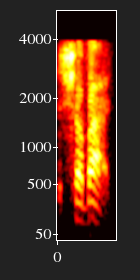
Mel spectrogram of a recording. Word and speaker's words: Shabbat: The Hebrew word for Sabbath is Shabbat, pronounced Shabbat, meaning to cease, desist, rest.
